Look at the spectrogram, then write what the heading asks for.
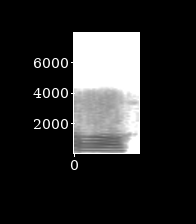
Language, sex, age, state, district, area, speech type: Assamese, female, 18-30, Assam, Dibrugarh, rural, conversation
